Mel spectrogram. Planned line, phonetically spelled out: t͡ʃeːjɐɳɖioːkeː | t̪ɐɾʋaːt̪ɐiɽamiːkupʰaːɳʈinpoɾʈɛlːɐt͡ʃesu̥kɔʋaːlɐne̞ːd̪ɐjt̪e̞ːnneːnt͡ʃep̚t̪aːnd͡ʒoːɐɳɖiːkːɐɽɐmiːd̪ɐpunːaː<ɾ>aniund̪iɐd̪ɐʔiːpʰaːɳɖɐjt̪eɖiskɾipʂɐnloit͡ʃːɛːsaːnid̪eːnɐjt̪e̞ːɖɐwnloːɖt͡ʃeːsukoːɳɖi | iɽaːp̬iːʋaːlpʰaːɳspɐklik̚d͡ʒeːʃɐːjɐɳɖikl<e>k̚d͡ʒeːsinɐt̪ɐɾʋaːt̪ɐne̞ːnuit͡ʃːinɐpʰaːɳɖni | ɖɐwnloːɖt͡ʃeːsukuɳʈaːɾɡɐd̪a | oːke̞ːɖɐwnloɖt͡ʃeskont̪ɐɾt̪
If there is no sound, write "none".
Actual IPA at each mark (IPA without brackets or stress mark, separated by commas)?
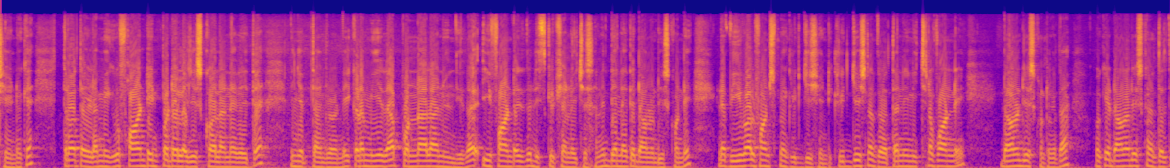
l, i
